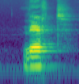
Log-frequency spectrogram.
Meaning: singular past indicative of worden
- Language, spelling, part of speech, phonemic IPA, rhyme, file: Dutch, werd, verb, /ʋɛrt/, -ɛrt, Nl-werd.ogg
